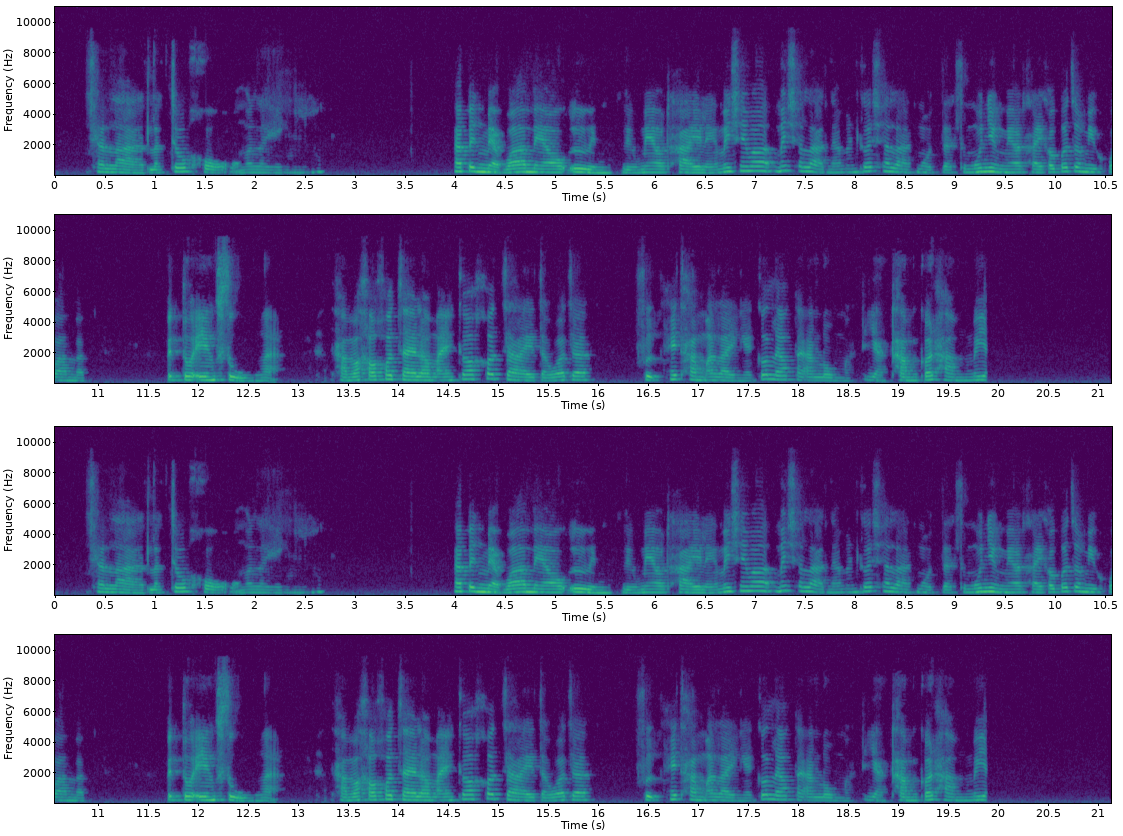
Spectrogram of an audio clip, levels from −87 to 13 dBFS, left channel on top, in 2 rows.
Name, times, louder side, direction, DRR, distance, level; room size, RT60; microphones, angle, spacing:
voice 1, 0.3-2.7 4.0-10.9 11.7-12.8 13.3-16.0 16.4-19.9, left 1 dB, 10° left, 3.6 m, -25 dB
head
